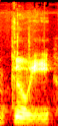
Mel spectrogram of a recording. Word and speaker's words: GUI: interface or graphical user interface or G or goey which is a proper pronunciation those of you who haven't watched D videos know that some people uh don't like the word guey though it's a proper pronunciation yes GUI is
